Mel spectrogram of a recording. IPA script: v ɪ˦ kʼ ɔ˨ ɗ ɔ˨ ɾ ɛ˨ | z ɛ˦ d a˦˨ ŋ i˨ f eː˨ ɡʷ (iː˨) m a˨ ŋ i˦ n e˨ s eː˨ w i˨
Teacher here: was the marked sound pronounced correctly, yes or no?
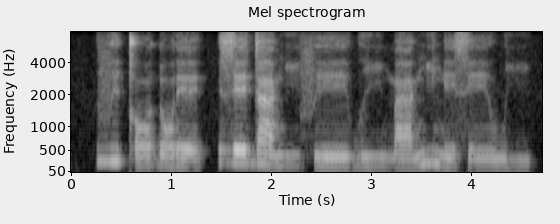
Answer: yes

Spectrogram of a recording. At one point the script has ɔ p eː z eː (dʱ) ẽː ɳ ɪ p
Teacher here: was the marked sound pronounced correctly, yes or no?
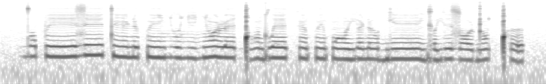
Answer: no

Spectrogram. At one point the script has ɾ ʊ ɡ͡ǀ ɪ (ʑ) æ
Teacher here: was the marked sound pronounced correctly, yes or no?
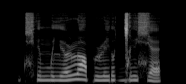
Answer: no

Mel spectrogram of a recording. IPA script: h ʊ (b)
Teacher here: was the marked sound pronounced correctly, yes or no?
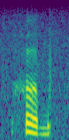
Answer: yes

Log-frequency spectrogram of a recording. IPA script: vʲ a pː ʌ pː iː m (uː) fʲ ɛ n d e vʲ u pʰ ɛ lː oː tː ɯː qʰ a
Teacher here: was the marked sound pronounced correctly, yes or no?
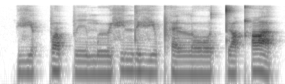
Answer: no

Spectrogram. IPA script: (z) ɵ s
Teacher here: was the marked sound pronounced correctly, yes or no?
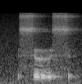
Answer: no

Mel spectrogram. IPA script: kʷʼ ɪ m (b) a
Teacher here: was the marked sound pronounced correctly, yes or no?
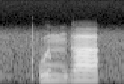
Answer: no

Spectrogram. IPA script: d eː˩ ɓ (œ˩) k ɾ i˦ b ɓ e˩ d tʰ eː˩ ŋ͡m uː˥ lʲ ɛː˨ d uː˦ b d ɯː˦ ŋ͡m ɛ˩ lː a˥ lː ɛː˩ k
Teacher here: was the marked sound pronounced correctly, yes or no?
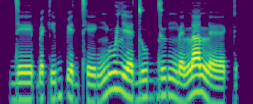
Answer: no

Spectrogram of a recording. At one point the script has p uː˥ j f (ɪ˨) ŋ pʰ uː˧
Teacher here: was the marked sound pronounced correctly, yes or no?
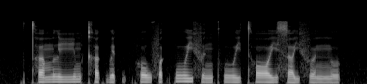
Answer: no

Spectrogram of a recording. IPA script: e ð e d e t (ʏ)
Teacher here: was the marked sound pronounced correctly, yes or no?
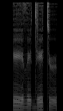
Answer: yes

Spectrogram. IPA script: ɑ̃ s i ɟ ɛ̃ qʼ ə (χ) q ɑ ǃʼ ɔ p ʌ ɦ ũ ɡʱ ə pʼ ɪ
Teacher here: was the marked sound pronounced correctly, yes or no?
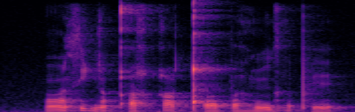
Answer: yes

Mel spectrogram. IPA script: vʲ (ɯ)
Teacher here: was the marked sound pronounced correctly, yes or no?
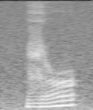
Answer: no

